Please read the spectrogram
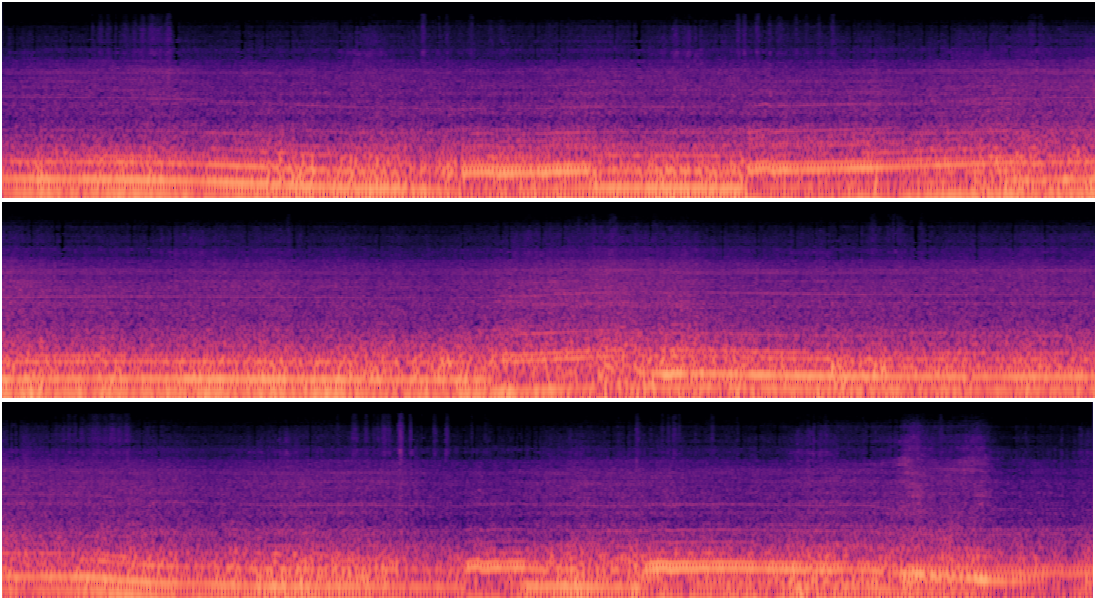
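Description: Yamaha naked motorcycle's engine running on the road, its note holding steady and then rising and falling several times as the rider rolls the throttle and changes gear, with a climb and drop about halfway through. Wind noise on the helmet microphone runs underneath.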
